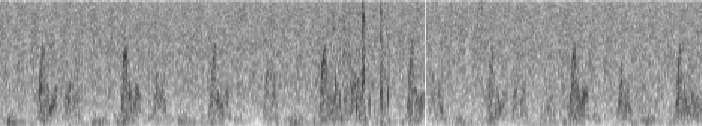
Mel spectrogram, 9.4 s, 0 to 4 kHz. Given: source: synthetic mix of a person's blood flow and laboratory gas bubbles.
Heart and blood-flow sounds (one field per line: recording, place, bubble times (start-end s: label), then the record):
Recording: Doppler ultrasound of blood flow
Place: precordium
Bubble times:
4.41-5.21 s: bubbles
From the record:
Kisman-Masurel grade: 213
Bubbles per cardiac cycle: several, 3 to 8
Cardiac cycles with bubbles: 1 to 10%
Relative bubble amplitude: loud (0.450 to 0.775)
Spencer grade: 1 (occasional bubble signal discernible with the cardiac motion signal, with majority of cardiac periods free of bubbles)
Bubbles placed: only in the low amplitude regions of the cardiac cycle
